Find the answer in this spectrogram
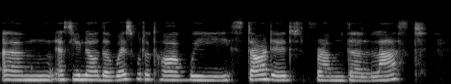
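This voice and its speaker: A woman with a Chinese accent speaks at a very slow pace in a medium pitch. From China. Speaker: project engineer and co-host. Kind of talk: online roundtable talk. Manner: halting, many fillers.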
